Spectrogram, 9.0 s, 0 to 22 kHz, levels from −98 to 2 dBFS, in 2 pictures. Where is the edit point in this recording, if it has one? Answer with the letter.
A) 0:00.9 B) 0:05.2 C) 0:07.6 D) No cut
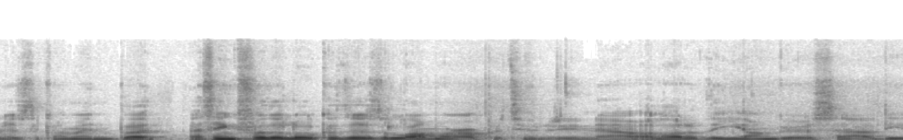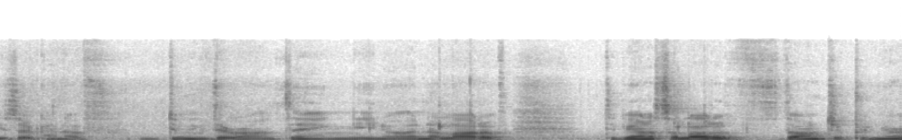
A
